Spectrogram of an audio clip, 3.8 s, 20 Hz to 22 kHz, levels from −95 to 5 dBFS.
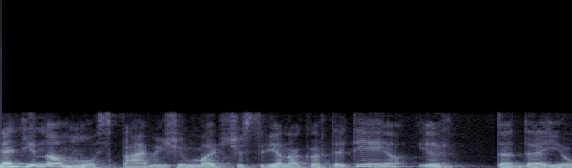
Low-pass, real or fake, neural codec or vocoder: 7.2 kHz; fake; codec, 16 kHz, 2 kbps, FunCodec, trained on Chinese and English, 25 frames a second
